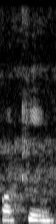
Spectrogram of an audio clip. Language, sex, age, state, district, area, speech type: Odia, male, 45-60, Odisha, Jagatsinghpur, urban, read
